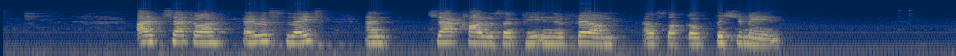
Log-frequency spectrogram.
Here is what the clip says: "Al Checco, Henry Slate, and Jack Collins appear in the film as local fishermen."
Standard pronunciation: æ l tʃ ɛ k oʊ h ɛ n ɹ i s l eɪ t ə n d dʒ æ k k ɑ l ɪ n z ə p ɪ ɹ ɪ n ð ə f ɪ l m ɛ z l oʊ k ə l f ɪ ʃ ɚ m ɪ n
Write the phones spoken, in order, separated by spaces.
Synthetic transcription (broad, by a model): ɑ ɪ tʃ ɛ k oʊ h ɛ ɹ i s l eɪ t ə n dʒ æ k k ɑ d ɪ z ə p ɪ ɪ n ð ə f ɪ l m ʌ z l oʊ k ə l f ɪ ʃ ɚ m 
